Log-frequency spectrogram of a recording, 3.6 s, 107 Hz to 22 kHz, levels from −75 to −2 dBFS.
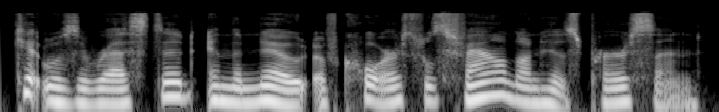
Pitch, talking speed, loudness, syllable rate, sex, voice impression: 180 Hz, 215 wpm, -17 LUFS, 5.0 syllables/s, female, feminine, adult-like, bright, soft, clear, fluent, intellectual, slightly calm, friendly, reassuring, elegant, kind, slightly modest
